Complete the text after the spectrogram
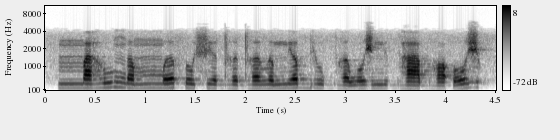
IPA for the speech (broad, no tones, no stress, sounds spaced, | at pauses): mː a ɦ u ŋ ɐ mː ə θ u fʲ ə dʱ ə dʱ ɐ ð ə mʲ ɐ bʲ u bʱ ɐ w o ʒ mʲ ə bʱ a bʱ ɒ ʔ o ʒ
